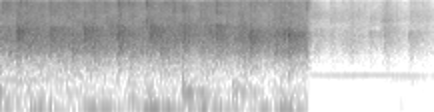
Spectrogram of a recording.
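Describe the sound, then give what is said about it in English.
An audience applauds the choir at an Easter morning church service, a dense burst of clapping lasting about three seconds before it cuts off to a low, quiet hum. “Why don't you give the choir a hand this morning? Didn't they do an amazing job?”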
